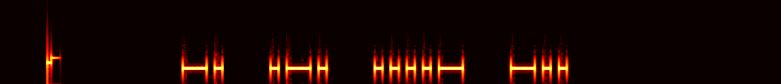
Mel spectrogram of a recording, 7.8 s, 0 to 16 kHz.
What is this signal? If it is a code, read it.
Morse code, heard as a keyed tone, about 15 wpm, spaced as for 11 wpm, 700 Hz. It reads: NR4D
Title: USA Call Signs - 4 Characters - 2x Character Spacing - 15wpm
